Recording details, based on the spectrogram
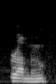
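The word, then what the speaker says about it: Ramuh: Ramu. Ramu? Ramu. Okay, H Ramu. is silent.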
